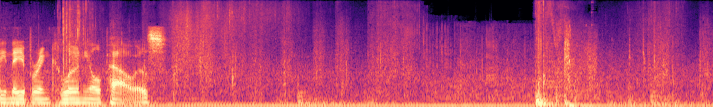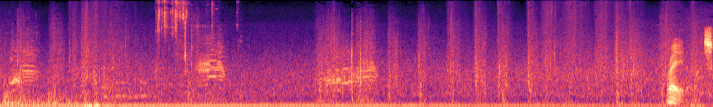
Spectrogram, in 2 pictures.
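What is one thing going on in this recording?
Footsteps rustle through grass and scrape over rock.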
